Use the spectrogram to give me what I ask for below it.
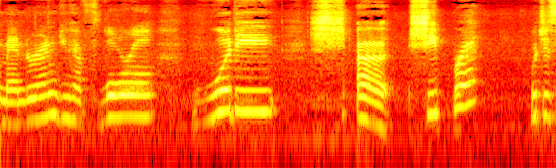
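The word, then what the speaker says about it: chypre: bergamot orange and Mandarin you have floral woody sheep breath which is spelled CH y PR e that was invented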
